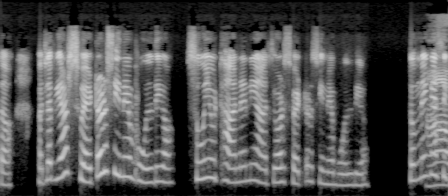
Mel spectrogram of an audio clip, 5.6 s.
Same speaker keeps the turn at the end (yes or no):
no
